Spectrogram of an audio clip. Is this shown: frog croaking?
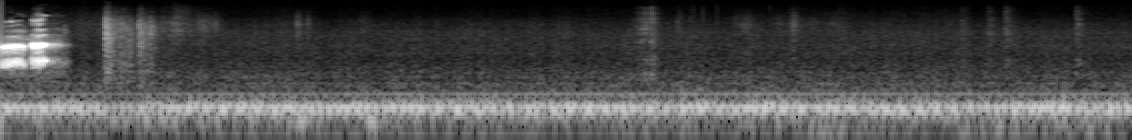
yes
